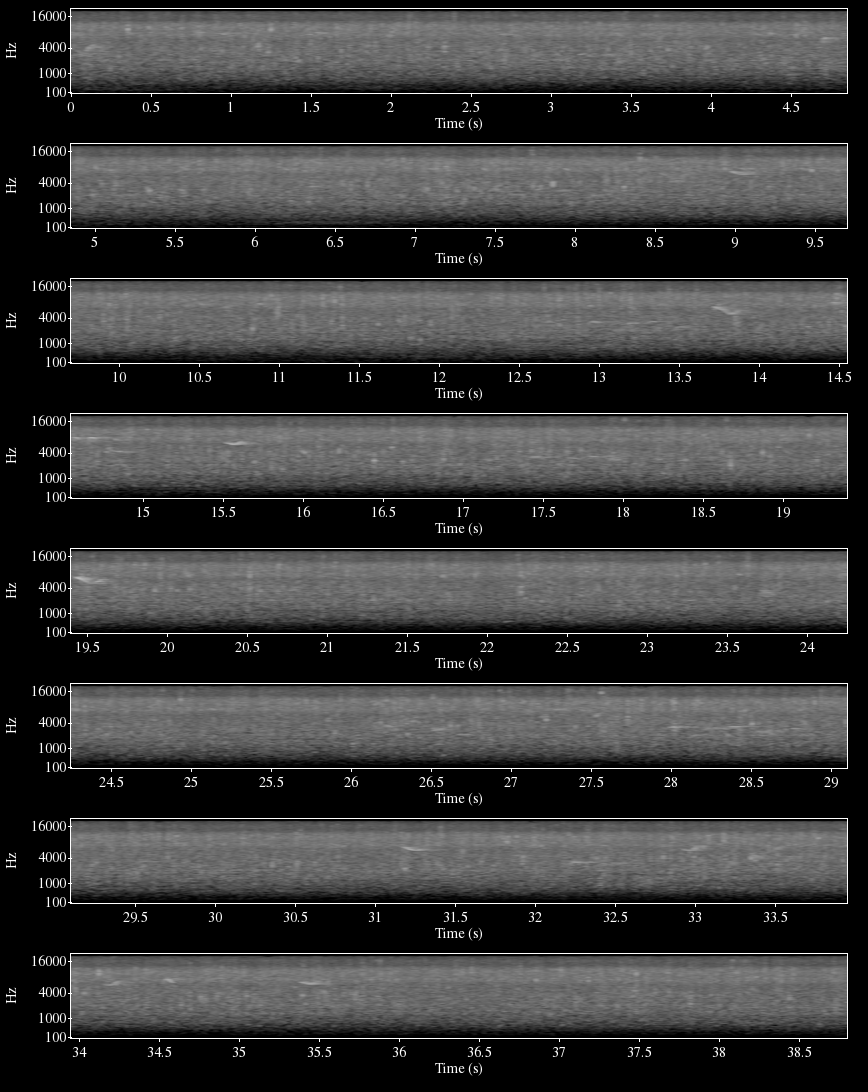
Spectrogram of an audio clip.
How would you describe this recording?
The thirteenth distance post in HK Trail, located at the south-west side of the Peak. You can hear the running water stream and some morning birds. 港島徑第十三個標距柱，位於太平山頂西南面。你可以聽到潺潺流水聲和晨早的鳥鳴。, #Water, #Stream, #Bird, #Plane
